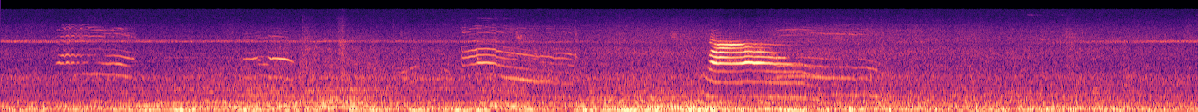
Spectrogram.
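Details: Excited cats start talking at the dining table while being fed, giving a run of rising-and-falling meows, several overlapping around the middle, against constant road noise and a person speaking Indonesian.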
